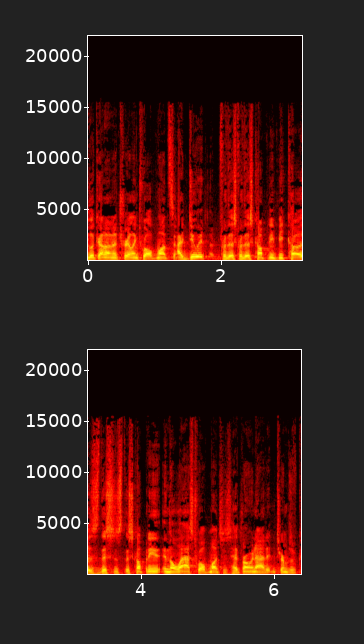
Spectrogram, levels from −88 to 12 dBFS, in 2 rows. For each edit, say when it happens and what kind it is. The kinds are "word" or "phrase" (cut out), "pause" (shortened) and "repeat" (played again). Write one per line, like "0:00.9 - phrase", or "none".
0:01.3 - word
0:02.2 - repeat
0:05.5 - phrase

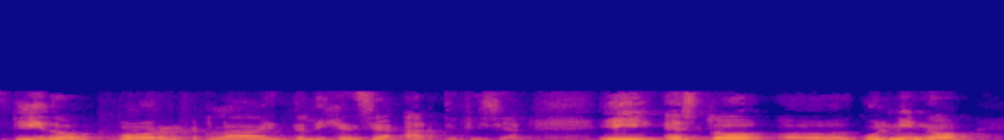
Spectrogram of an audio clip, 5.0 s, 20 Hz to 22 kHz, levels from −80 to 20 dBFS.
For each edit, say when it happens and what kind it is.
0:01.0 - word

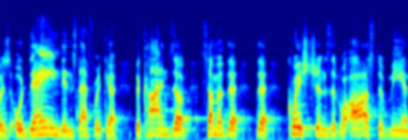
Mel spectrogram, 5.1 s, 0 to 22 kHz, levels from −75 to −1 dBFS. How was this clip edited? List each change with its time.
0:00.9 - word
0:03.2 - repeat

